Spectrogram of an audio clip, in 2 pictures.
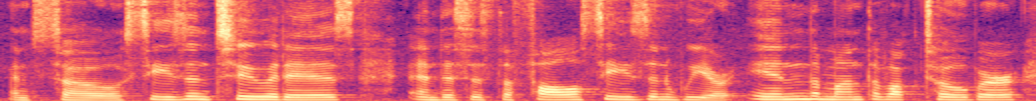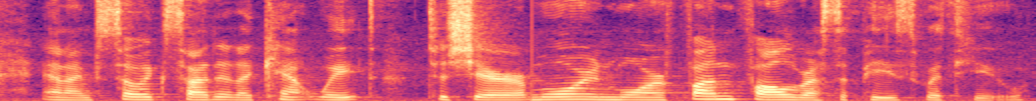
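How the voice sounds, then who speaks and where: A woman hosting her own cooking show, her voice a little raspy as she recovers from a cold, chatting through each step as she cooks. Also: mid-range voice, fairly even intonation, moderate pace, hardly any pauses, a little mellow. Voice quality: slightly raspy. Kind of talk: casual cooking demonstration.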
